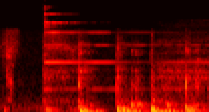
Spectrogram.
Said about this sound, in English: Did I just get the bell? Yes.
